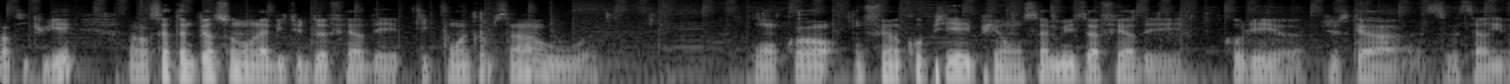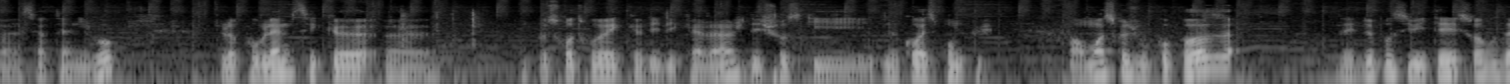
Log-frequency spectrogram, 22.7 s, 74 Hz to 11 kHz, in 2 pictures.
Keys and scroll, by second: 0.8 space, 1.6 shift+., 4.9 shift+Left, 6.4 ctrl+c, 7.6 ctrl+v, 14.9 Return, 17.2 ctrl+z, 20.4 Delete.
